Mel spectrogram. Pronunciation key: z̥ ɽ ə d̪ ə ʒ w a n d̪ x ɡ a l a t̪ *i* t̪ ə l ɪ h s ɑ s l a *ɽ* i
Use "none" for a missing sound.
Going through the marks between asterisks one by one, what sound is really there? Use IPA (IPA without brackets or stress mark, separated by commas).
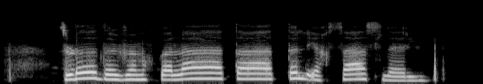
a, ɾ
